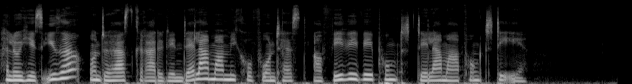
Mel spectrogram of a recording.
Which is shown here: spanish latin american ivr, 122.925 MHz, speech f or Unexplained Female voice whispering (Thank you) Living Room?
speech f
